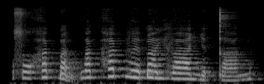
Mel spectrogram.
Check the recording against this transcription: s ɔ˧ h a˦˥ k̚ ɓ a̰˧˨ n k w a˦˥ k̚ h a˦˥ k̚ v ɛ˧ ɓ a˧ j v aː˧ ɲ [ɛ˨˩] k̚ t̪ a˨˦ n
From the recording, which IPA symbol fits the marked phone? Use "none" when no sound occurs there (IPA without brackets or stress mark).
ɛ˨˩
